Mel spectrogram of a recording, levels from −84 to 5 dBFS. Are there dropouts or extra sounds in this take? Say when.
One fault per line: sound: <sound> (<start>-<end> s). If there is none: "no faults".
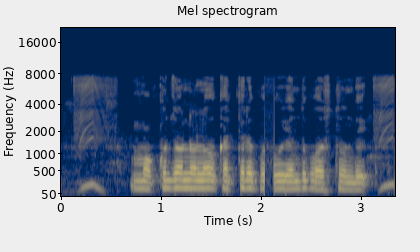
sound: dropout (2.0-2.1 s)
